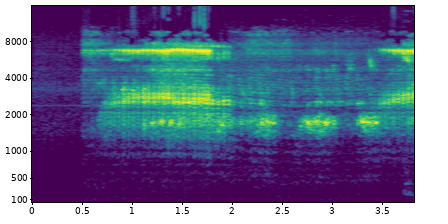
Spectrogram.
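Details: A male mountain chorus frog (Pseudacris brachyphona) gives a raspy, trilling mating call in quick repeated bursts, inflating his throat to call for a mate; a species heard around ponds in spring.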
